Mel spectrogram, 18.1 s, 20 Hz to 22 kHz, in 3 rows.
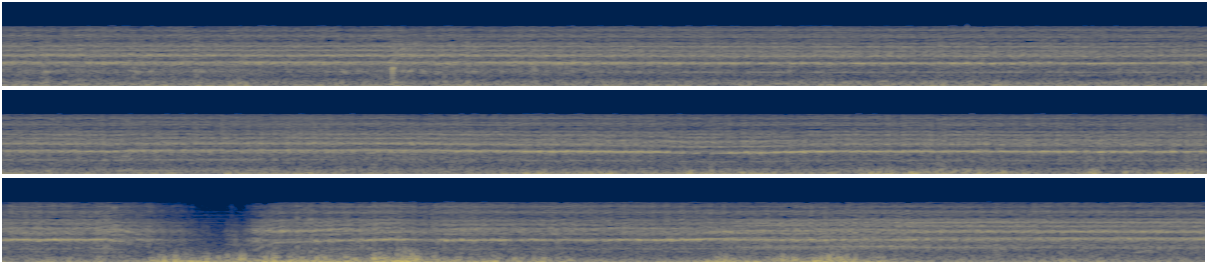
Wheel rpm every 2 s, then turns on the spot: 160, 160, 150, 160, 150, 150, 100, 140, 160.
none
